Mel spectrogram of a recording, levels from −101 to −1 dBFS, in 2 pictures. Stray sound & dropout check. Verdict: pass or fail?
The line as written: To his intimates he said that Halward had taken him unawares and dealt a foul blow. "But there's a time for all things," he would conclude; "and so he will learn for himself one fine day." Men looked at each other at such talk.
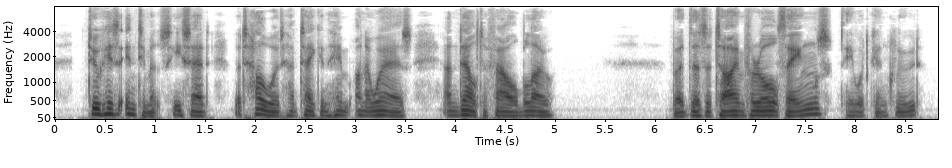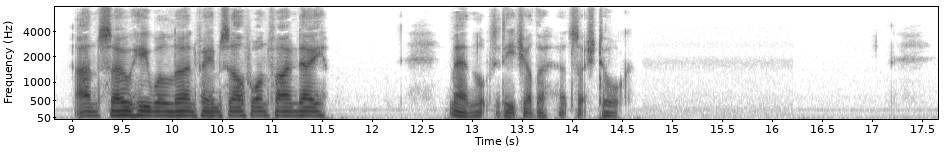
pass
